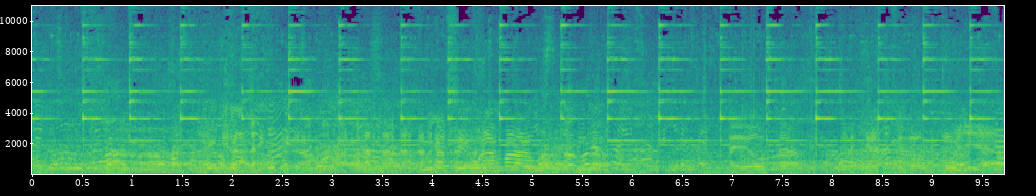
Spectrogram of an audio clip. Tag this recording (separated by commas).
Speech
